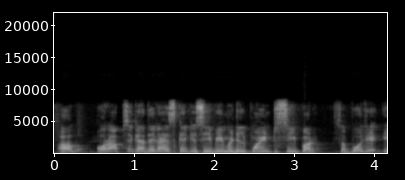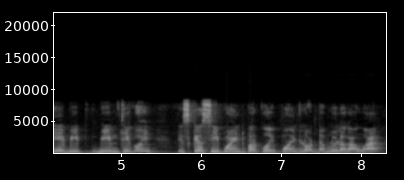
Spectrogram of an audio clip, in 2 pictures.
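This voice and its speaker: A man's voice: very high voice, steady tone, moderate pace, darkish tone. A man teaching an online lecture, explaining step by step and repeating key terms. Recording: muffled lo-fi recording.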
